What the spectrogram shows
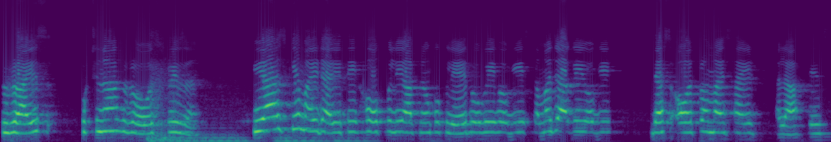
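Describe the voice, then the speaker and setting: A woman with a Pakistani accent teaching an online English class, reading English lines slowly and explaining them in Urdu. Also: high-pitched, steady tone. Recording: dull lo-fi audio.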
